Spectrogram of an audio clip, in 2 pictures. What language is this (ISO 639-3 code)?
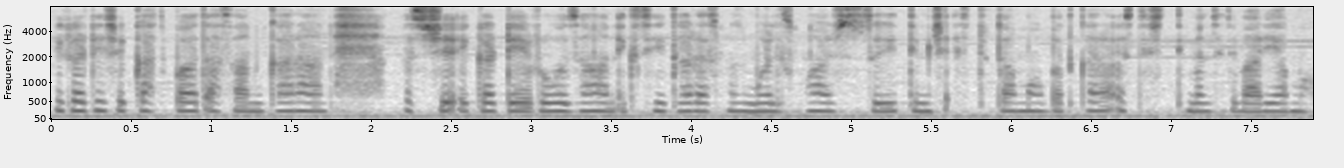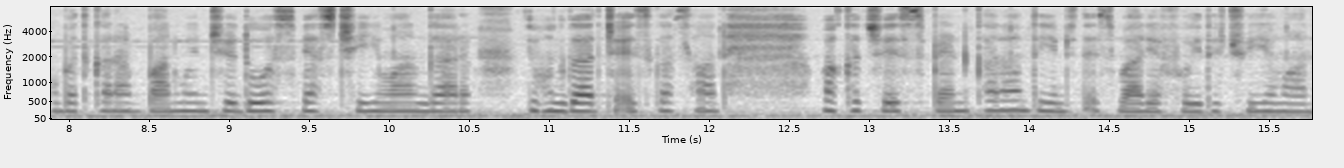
kas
